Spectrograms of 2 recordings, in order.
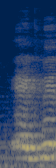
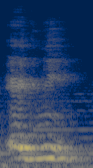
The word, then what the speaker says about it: acne: एक्ने नहीं होता है, उसका सही प्रोनाउंसिएशन है एग्नी। नी है, ने नहीं।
